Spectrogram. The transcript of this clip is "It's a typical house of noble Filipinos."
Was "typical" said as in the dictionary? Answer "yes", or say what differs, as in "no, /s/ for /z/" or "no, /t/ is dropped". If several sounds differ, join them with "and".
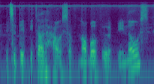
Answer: no, /f/ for /p/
